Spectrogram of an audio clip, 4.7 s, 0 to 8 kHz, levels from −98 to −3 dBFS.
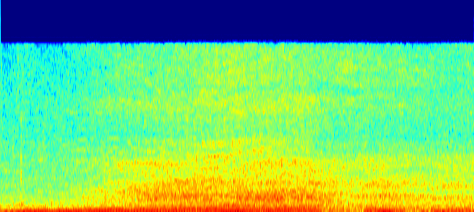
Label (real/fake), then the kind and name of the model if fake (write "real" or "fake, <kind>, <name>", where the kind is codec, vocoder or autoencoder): real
